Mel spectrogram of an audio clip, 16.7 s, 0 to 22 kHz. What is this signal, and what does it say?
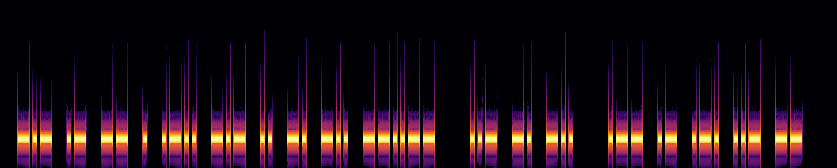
Morse code, heard as a keyed tone, about 16 wpm, spaced as for 14 wpm, 700 Hz. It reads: KAMELKIND, UND WARUM
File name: Morsekurs / Witze / Witz 06. November 2018, 70 F80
